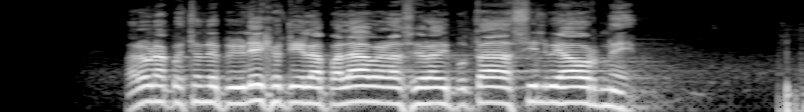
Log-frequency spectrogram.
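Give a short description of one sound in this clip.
An elderly man speaks calmly into a microphone in a large echoing hall.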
